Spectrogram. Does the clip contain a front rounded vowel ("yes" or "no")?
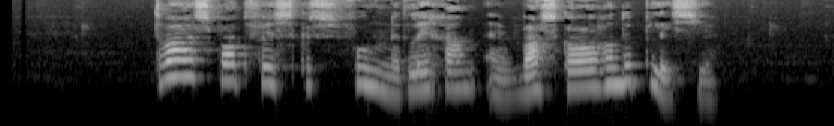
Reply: no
